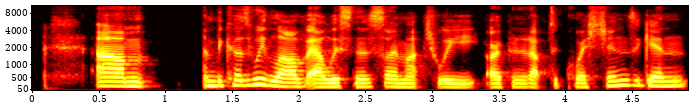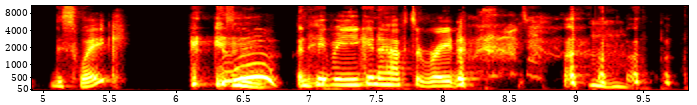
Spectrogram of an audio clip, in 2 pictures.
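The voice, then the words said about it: Strained, failing voice. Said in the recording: “I am losing my voice”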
